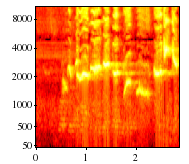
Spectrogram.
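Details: Common blackbird singing a leisurely phrase of melodious, flute-like whistles with sliding notes, closing with thin, high screechy twitters.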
